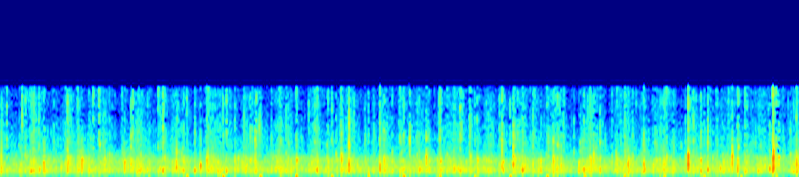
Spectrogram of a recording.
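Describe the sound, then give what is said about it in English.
Steady audience applause at a religious gathering: dense, sustained clapping with no let-up, over a regular pulse of low thumps running through the whole stretch. “Keep clapping, baby.”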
